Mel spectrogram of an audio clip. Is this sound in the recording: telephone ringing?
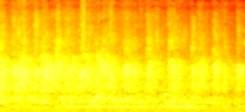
no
